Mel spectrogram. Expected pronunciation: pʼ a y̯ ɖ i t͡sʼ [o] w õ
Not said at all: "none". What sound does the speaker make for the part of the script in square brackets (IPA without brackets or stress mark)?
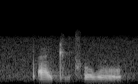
o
